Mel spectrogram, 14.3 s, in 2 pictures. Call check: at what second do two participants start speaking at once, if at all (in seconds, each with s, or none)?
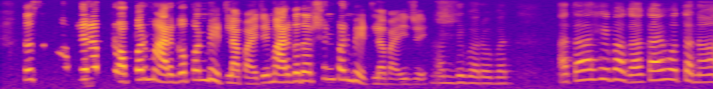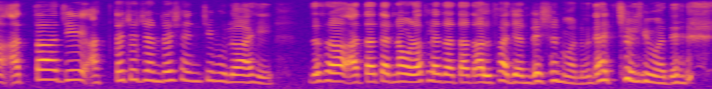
none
